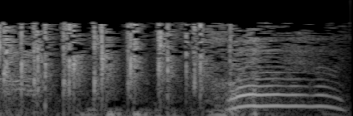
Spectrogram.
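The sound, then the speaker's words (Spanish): A short burst of scattered hand clapping, around ten quick claps, followed by a sustained high vocal whoop like a cheer, ending the brief applause effect. “Un aplauso, por favor.”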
